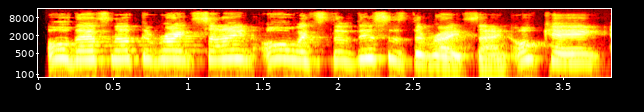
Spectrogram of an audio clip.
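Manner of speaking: high flustered oops, then relief; mock flustered self-correction. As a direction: play someone spotting their own mistake mid-sign. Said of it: "be willing to just go".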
